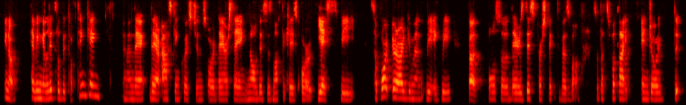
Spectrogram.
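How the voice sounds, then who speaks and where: A woman in her thirties from Turkey, a university lecturer appearing as a guest, speaks English with a Turkish accent in a casual interview over a call, using many fillers and restarts. Her medium-pitched voice has fairly even intonation, normal speed and a darkish tone, with dull audio.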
